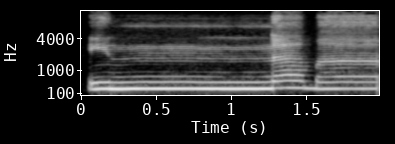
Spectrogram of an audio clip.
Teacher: تجوید دیکھیں، انما نون پر ہم غنہ کریں گے اور ما میں الف مدہ ہے تو اس کو 2 حرکہ لمبا کرنا ہے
